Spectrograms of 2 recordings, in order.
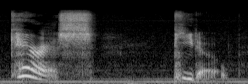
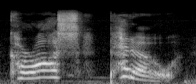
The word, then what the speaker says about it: Karis Pedo: Okay, one of my main characters in the book that I'm currently writing is pronounced Karis Pedo. Okay? Not Karas Pedo. No, that is not how you pronounce it.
